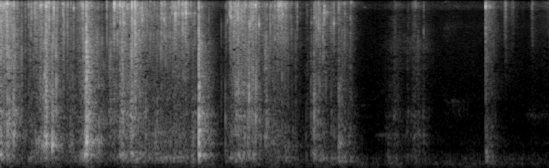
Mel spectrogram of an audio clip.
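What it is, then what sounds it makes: Broken slate pencil pieces. A bare hand stirs and presses through a pile of small, solid white broken slate pencil fragments in a cardboard tray. Dense clinking and crunching fill the first three and a half seconds, then thin out to a few faint clicks and one last sharp clink near the end.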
